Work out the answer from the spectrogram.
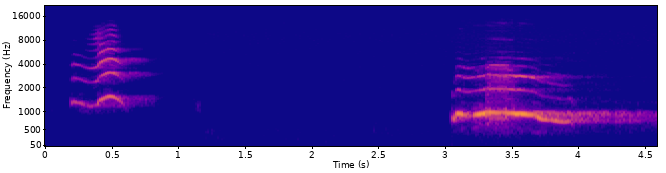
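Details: Tawny Owl with a short, rising, slightly higher note, a pause of about two seconds, then a loud, long, quavering hoot that holds its pitch before dropping and trailing off.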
